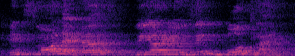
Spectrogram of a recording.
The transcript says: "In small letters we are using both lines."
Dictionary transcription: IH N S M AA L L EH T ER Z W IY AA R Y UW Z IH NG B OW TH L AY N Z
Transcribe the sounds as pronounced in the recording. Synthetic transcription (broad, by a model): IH N S M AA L L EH T ER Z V IY AA R Y UW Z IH NG B OW T L AY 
